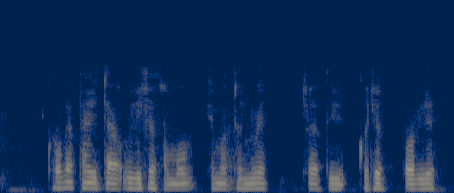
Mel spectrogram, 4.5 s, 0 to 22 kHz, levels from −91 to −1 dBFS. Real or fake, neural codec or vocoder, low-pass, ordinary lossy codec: fake; codec, 24 kHz, 1 kbps, SNAC; 5.4 kHz; MP3, 24 kbps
